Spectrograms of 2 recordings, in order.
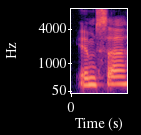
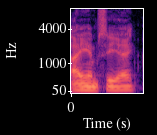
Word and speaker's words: IMCA: and they're going to have IMSA. Is that how you say it? – IMCA.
